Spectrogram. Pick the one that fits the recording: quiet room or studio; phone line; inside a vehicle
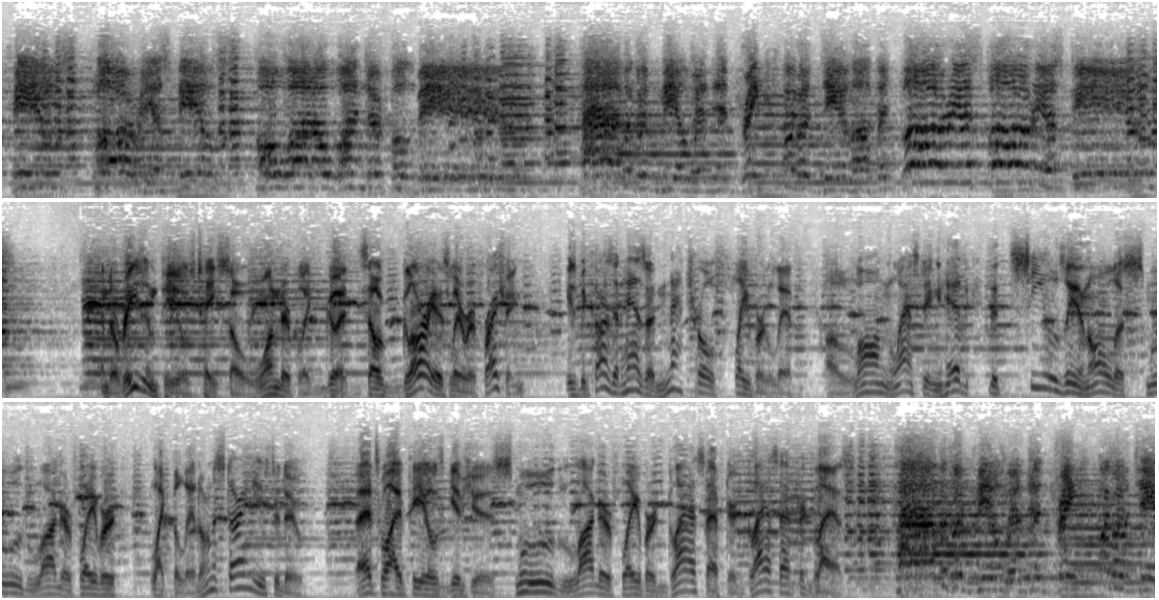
phone line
